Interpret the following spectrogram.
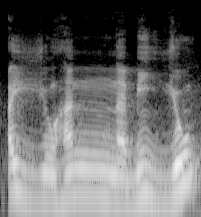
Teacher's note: تو ایہا النبی یا پہ شد ہے، اور نبی کے آخر میں بھی یا پر شد ہے. دونوں میں یا کو ڈبل پڑھیں گے، سختی کے ساتھ پڑھیں گے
